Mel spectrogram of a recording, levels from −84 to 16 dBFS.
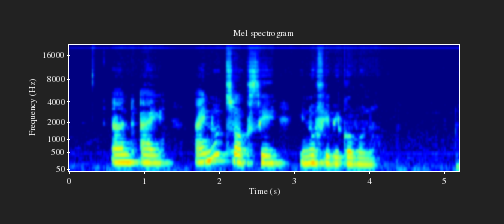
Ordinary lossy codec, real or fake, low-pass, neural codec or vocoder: none; real; none; none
